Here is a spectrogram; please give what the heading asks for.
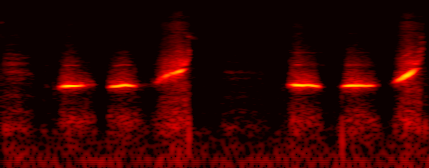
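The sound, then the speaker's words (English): Whistling imitating a quail's call: two matching groups of three clear notes, two short steady tones then a quick upward-sliding note, separated by a pause, soft and alone with no voices. “No, Quail's gone. And so is his beautiful whistle. And way off in the distance, he hears that beautiful sound.”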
